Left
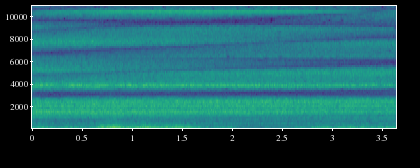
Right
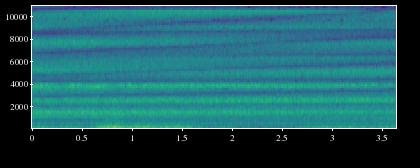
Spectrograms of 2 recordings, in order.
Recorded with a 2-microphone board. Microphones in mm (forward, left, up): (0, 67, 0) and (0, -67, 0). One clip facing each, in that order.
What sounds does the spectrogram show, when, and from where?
0.0 s a drone: 15° right (ahead or behind); by 3.6 s 10° right (ahead or behind)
